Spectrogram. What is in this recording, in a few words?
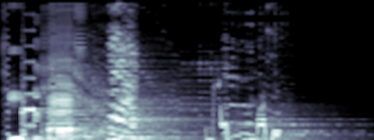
portrait machine; Stellaris; toxoids; portraits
